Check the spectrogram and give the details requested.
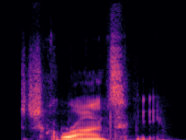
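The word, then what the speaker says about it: Skoronski: Skoronsky.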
